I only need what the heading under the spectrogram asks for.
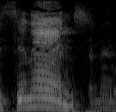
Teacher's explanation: After the NT comes, you don't bother about the T. You say sentence.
